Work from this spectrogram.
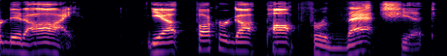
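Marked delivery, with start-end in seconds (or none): none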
